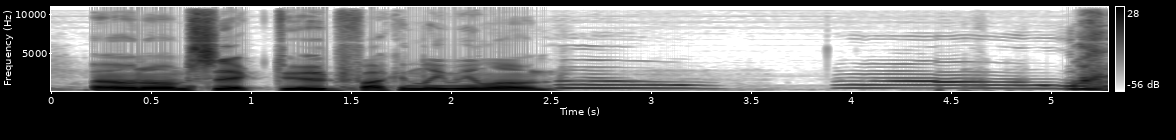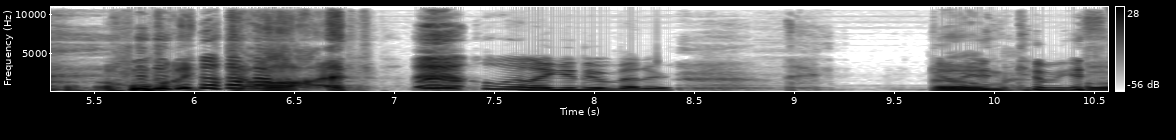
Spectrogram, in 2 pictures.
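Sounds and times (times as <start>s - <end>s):
speech: 0.2s - 2.6s, 5.5s - 8.7s, 9.7s - 10.5s
person imitating a cat meow: 2.6s - 5.4s, 6.2s - 6.8s
laughter: 5.1s - 7.3s.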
